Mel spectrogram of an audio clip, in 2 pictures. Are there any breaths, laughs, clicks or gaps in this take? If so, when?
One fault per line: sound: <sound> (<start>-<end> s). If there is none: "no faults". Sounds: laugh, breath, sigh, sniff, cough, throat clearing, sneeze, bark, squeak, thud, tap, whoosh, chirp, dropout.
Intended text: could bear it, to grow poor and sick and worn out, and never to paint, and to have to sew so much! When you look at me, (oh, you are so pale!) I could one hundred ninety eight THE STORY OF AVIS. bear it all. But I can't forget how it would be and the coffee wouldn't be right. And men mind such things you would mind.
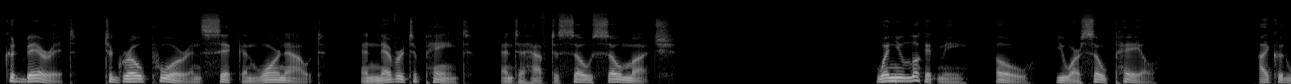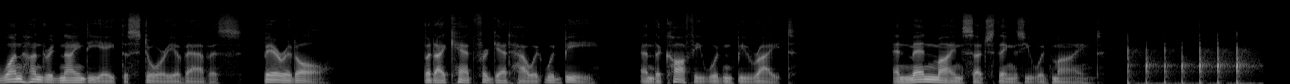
sound: thud (24.2-25.6 s)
